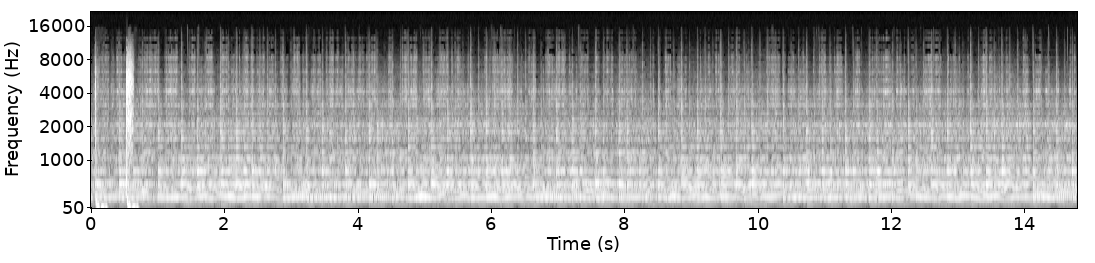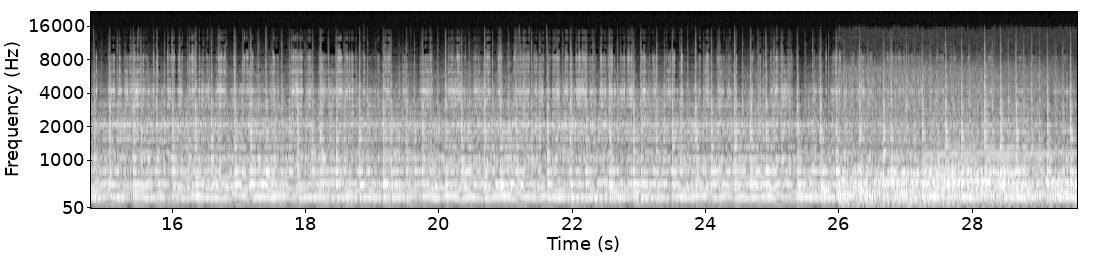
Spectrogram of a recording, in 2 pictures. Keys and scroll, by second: 3.7 f, 11.6 5, 12.1 5, 12.9 F9.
